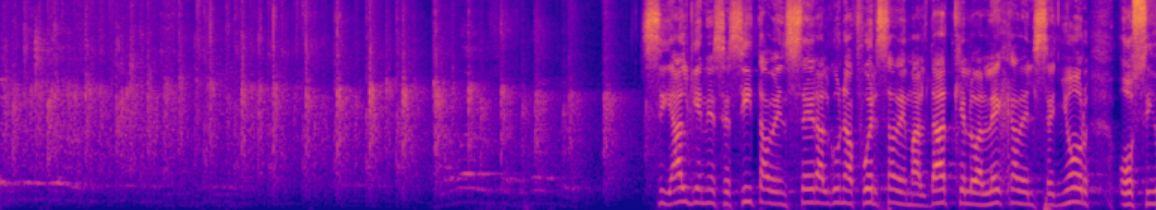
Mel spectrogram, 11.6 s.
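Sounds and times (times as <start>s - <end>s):
crowd applauding: 0.0s - 7.0s
speech: 6.6s - 11.5s.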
